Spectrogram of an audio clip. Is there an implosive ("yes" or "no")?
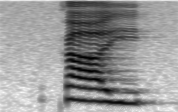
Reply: no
